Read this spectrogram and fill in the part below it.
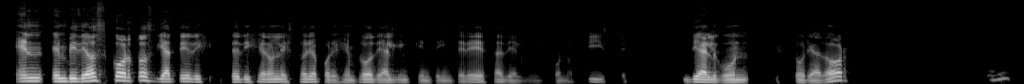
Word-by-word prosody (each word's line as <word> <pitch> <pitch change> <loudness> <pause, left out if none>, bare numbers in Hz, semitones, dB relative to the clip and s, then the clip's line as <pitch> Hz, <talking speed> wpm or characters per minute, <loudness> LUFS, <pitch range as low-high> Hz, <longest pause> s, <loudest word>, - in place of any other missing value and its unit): en 150 +2 +3
en 145 0 +4
videos 150 +4 +6
cortos 180 -2 +3
ya 130 -1 +3
te 140 +2 -2
dij 130 -1 -6 0.2
te 120 - -2
dijeron 120 +1 -3
la 115 - -1
historia, 120 +2 -4
por 105 -4 -9
ejemplo, 110 +3 -4
de 105 -1 -6
alguien 105 0 -7
que 100 - -16
te 95 +1 -18
interesa, 105 +3 -9
de 95 -1 -14
alguien 90 0 -25
que - - -68
conociste, 100 +5 -20 0.5
de 120 +4 +1
algún 110 -1 0 0.3
historiador. 100 - -3 1.4
Ujú. 240 +7 -18
115 Hz, 150 wpm, -22 LUFS, 105-140 Hz, 1.4 s, videos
